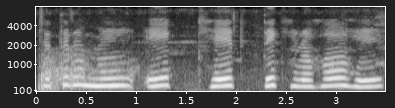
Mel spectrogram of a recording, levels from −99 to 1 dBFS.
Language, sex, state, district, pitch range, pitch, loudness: Hindi, female, Madhya Pradesh, Bhopal, 235-260 Hz, 250 Hz, -13 LUFS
